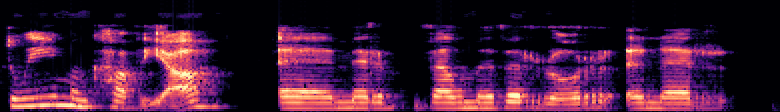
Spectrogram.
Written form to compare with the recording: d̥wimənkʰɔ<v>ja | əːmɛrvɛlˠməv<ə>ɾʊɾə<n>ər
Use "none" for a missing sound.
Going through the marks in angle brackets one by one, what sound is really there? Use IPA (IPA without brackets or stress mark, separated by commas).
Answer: v, ə, n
